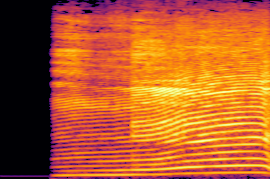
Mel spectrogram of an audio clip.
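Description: A single long, loud cow moo starts after a brief silence and holds steady for over two seconds, deep and resonant with rich harmonics, with no talking.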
